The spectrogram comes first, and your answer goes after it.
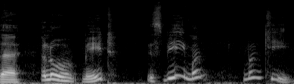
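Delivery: high, swooping character voice. Saying he never could do it, speaker attempts the Monkey voice. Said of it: "That sounded just like Monkey".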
